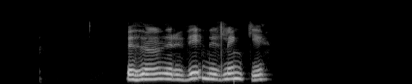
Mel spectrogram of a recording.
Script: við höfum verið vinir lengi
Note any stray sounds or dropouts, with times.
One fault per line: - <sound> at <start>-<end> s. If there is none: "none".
none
